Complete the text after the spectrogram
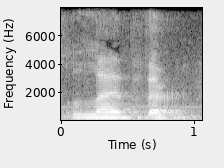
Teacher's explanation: it's a voiced th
